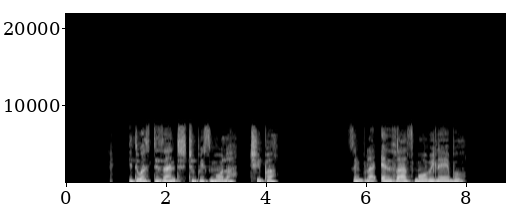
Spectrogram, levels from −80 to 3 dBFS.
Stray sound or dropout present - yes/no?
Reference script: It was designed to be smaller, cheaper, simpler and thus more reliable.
no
